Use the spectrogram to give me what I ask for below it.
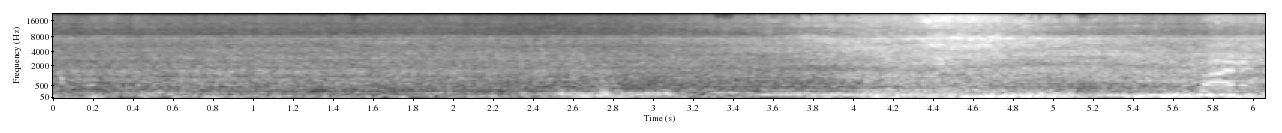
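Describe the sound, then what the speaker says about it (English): Road traffic passes by, a broad rushing roar that builds and grows louder toward the end as vehicles approach, with a low rumble beneath. "A lot of traffic coming back this way."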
